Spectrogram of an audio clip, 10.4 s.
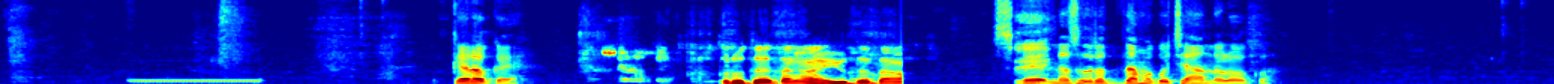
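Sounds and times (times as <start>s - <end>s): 
phone incoming-call ring: 0.9s - 1.8s
speech: 3.0s - 3.6s, 4.8s - 6.0s, 6.8s - 8.6s.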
